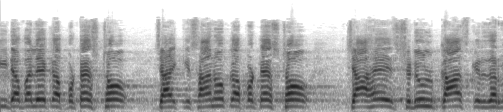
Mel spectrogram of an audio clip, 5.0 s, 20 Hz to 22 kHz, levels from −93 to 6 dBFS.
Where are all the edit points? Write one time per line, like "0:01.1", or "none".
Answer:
none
